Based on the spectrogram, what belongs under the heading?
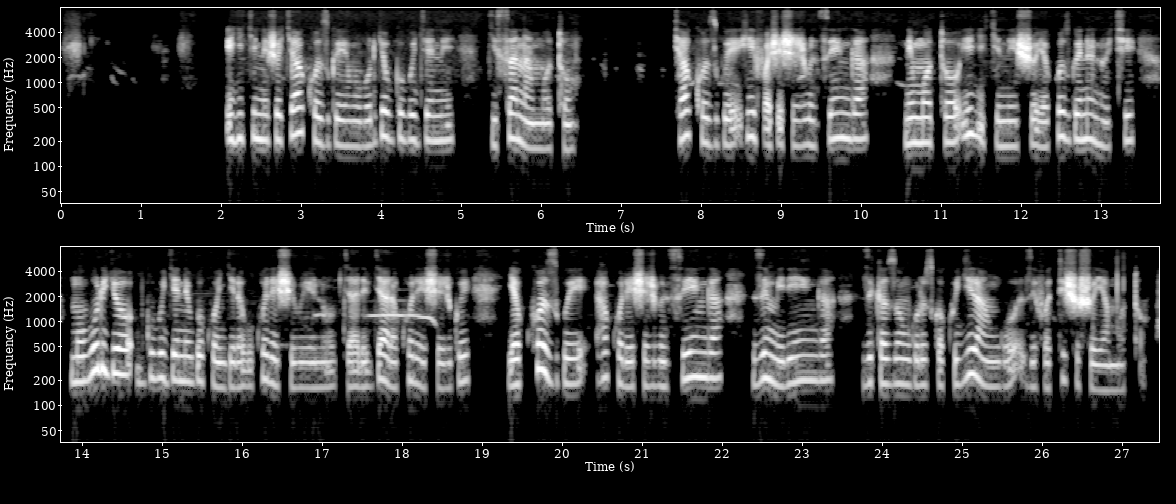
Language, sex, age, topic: Kinyarwanda, female, 25-35, education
